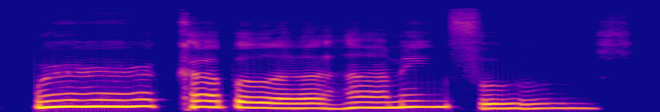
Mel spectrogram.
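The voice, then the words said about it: Sung imitation of a singer's voice. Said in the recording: “my very best impression of John Mayer”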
